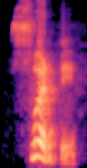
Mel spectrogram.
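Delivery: Suerte said high and loud, leaning on the E; stressed model word. Shown as a demonstration. Teacher modelling the word for students, loud stressed demo. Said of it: "La vocal tónica es la E".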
